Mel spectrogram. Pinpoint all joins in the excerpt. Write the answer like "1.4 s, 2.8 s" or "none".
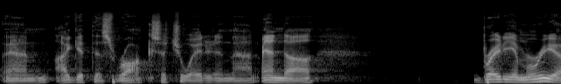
2.6 s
